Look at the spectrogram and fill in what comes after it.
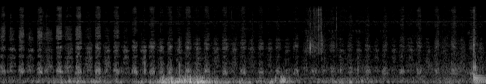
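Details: A village dog (anjing kampung) panting on a walk, 18 April 2021: quick, rhythmic, breathy huffs at about four per second, low in pitch, with faint human voices nearby.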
